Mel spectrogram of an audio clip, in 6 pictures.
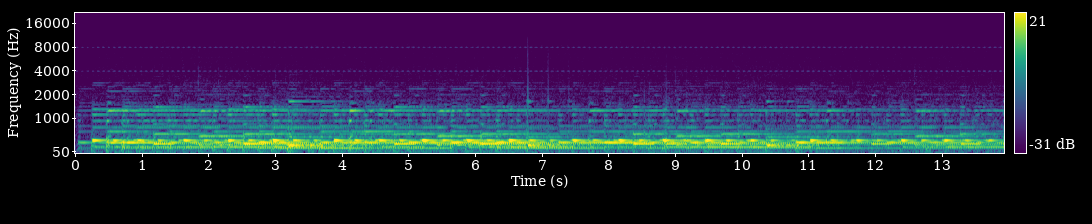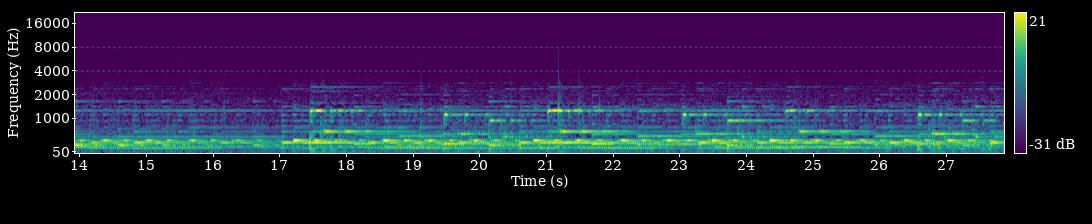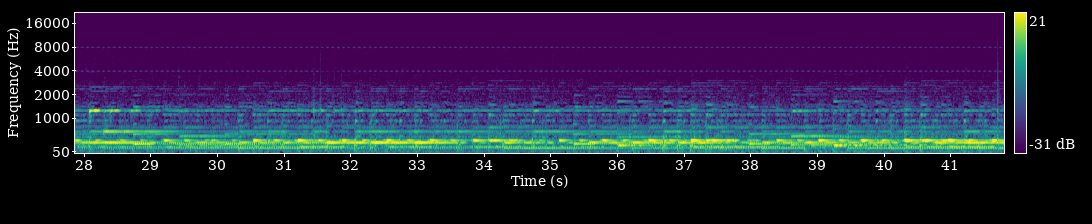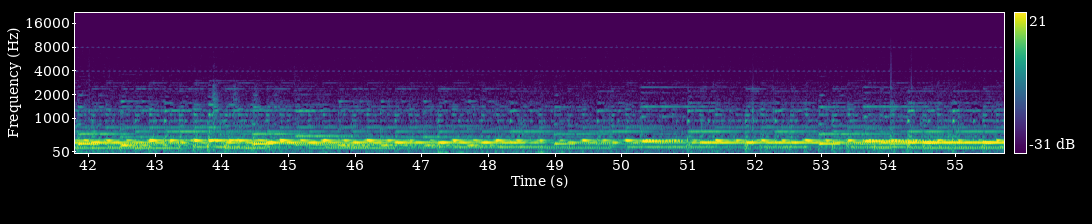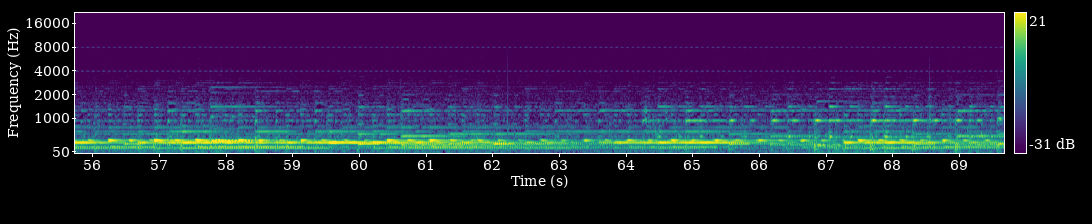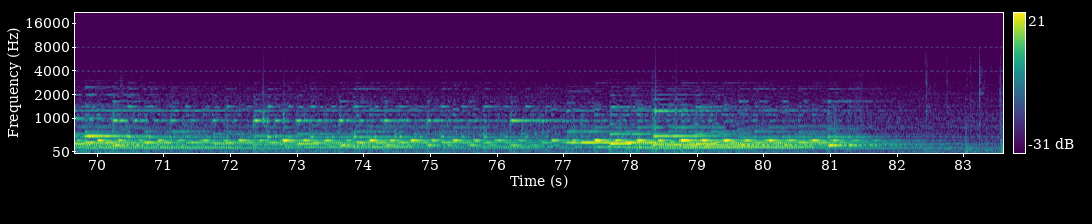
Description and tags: Piano Echo
A short piano rif played by me and passed through an echo filter. It was inspired by a rainstorm.
melodic, piano, soft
